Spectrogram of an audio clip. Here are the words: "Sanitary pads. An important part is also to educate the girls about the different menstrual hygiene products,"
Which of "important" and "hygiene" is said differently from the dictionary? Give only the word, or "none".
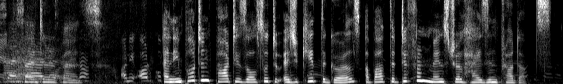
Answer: hygiene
